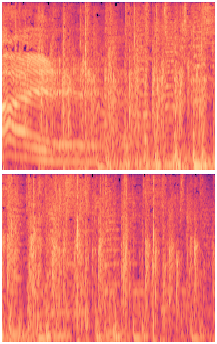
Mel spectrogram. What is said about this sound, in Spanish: Dios mío, señoras y señores, un aplauso muy fuerte para el campeón de España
